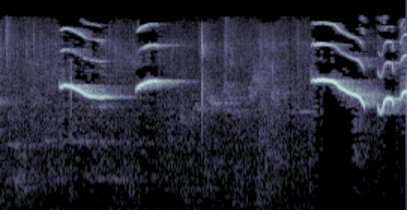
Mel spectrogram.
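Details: Short morning practice song from a newly caught Oriental magpie-robin: three loud clear whistles, the first two falling slightly, the last a longer slurred note ending in a short upward flick.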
